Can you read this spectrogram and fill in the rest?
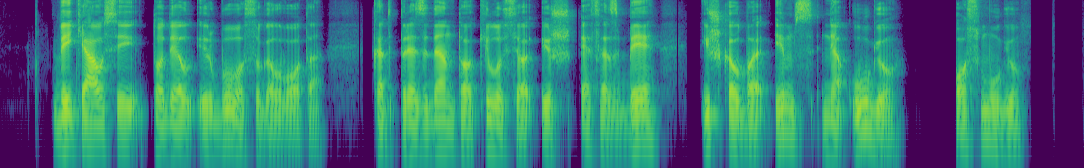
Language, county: Lithuanian, Telšiai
